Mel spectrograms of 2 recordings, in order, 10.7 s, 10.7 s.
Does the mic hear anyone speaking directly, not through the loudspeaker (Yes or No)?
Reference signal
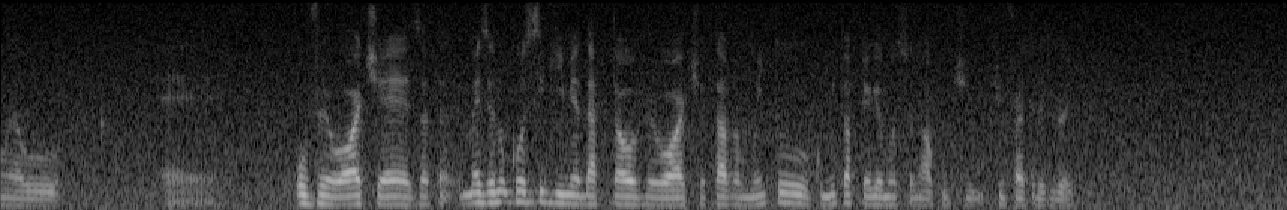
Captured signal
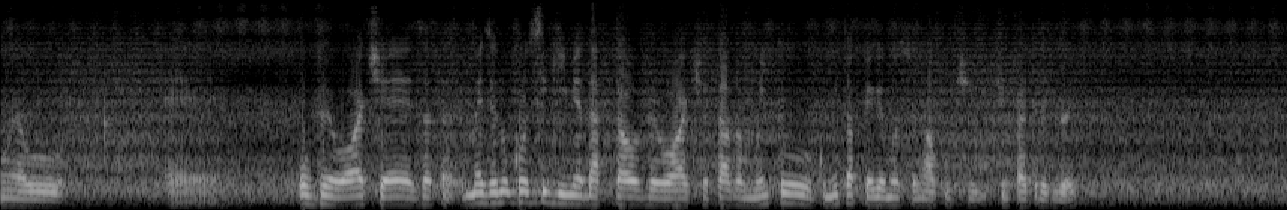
No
